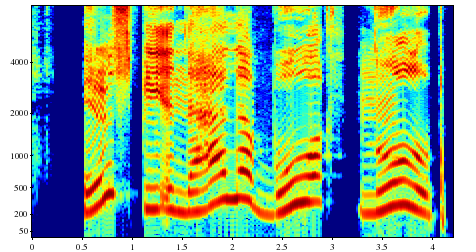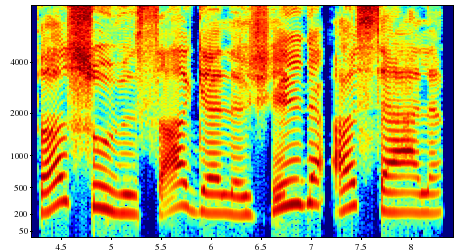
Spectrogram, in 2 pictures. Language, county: Lithuanian, Vilnius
